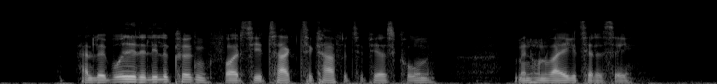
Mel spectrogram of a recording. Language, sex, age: Danish, male, 18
